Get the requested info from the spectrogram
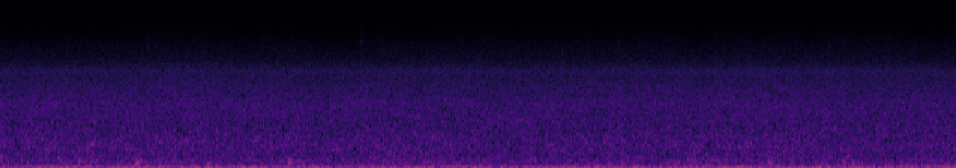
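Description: Steady, even wash of indoor swimming pool noise: the splashing of swimmers doing lengths in several lanes, blended into one continuous sound.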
